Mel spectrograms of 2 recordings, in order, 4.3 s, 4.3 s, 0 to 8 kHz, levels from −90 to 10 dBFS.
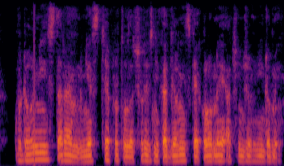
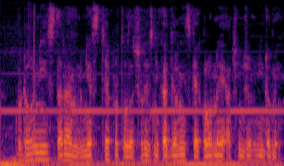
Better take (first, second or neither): first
